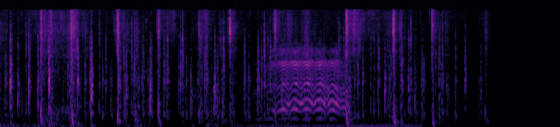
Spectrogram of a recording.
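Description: Cartoon goats bleating in a house, a quick run of sharp clicks and rattles followed by a loud, wavering bleat near the middle, ending abruptly in silence.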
